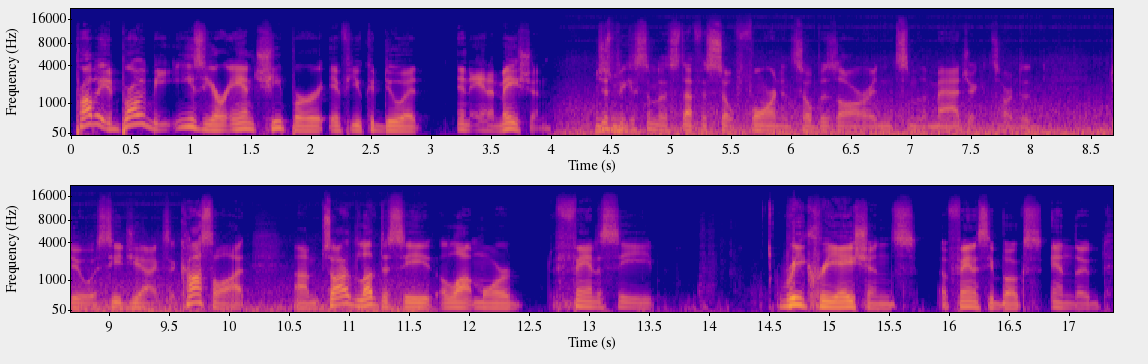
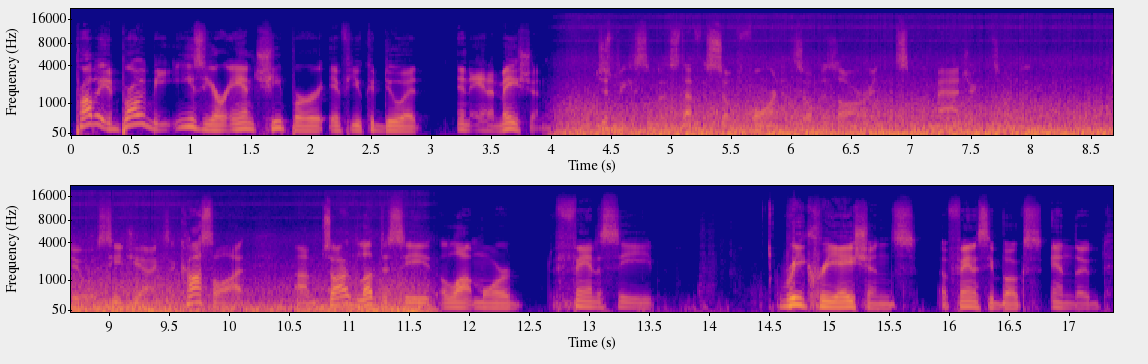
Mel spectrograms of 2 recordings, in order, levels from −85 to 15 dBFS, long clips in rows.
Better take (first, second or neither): first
